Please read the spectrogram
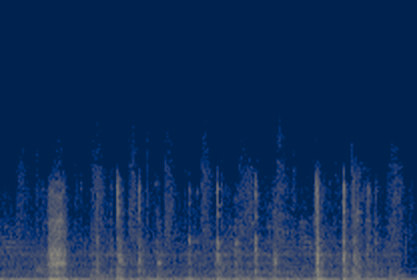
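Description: Scattered light clicks of a computer keyboard and mouse, about a dozen irregular taps, over a steady low hum.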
